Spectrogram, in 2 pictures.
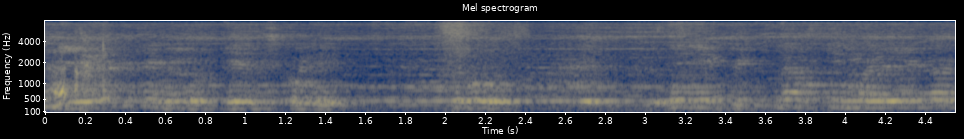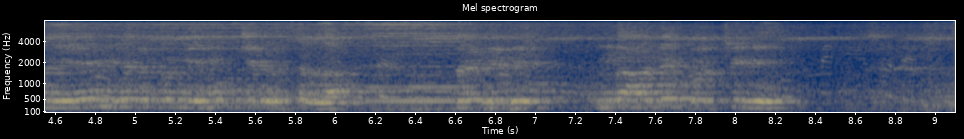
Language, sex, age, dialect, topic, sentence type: Kannada, female, 60-100, Dharwad Kannada, agriculture, statement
